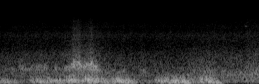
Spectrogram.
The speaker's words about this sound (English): A blizzard. It's cold and windy and snowy, and it's really hard to get around.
